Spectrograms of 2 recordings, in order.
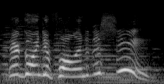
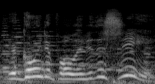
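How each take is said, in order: First: The voice sounds younger, more childlike. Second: The voice sounds older, less childlike.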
